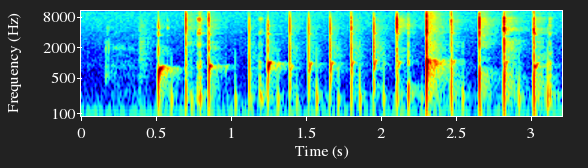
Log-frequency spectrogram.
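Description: A goldfish's watery plops and bubble pops, about twenty quick, irregular blips in close succession, clear with no talking, after a brief quiet start.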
